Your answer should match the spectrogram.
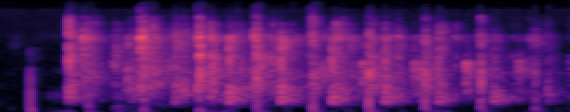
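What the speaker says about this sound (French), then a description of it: "si vous êtes d'accord, vous pouvez applaudir" Audience at a regional experience-sharing workshop in Cotonou breaks into a burst of dense applause, many hands clapping loudly and continuously after a brief start.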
